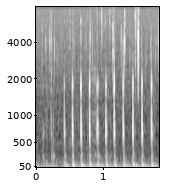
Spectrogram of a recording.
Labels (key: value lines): label: biophony, knock
recorder: SoundTrap 300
